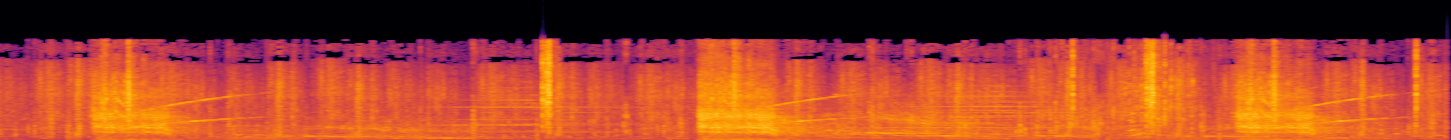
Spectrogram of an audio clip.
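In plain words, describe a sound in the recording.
A handheld scanner crackles with bursts of electronic static.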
